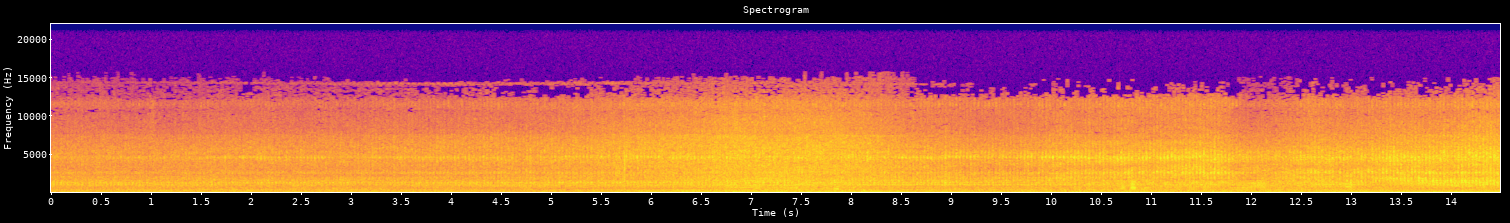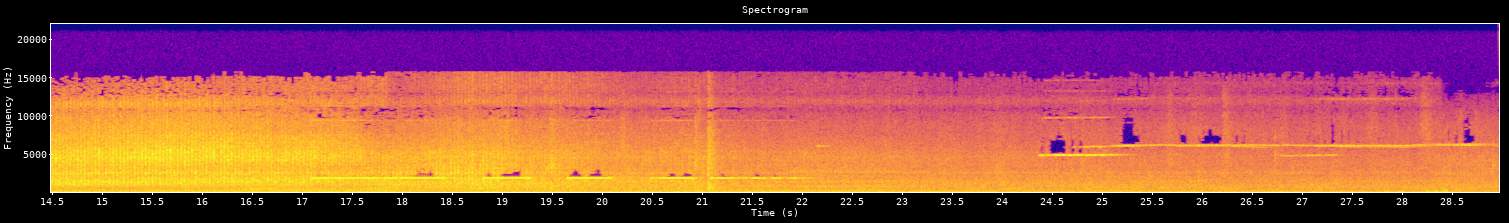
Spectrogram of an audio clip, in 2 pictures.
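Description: Traffic rumbles steadily on a city street outdoors.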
